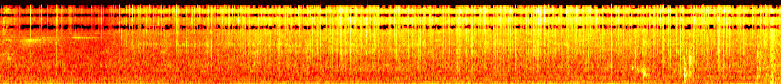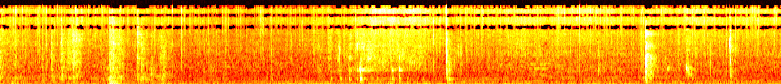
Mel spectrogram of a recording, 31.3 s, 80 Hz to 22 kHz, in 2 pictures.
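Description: Potato-stuffed paratha frying in oil in a nonstick pan: a steady low sizzle, louder for a couple of seconds around 23 seconds in. A few sharp clicks of a spoon on the pan cut through it, the loudest about 18 seconds in.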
